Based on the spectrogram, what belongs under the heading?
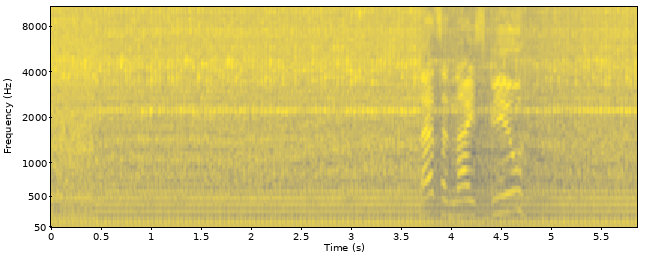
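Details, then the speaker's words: Toro Recycler walk-behind mower previously hydrolocked with oil, after about 15 minutes of running to burn oil out of the exhaust. A steady, even single-cylinder beat near three firings a second, with no misses or knocks. Normal running. "it's been running for about 15 minutes much better"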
